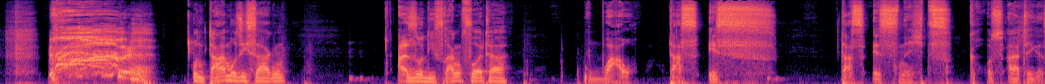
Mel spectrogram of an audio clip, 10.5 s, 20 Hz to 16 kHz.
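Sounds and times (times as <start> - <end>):
person clearing throat: 0.5 - 1.6
speech: 1.2 - 3.0, 4.0 - 5.2, 5.8 - 7.8, 8.4 - 10.4.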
